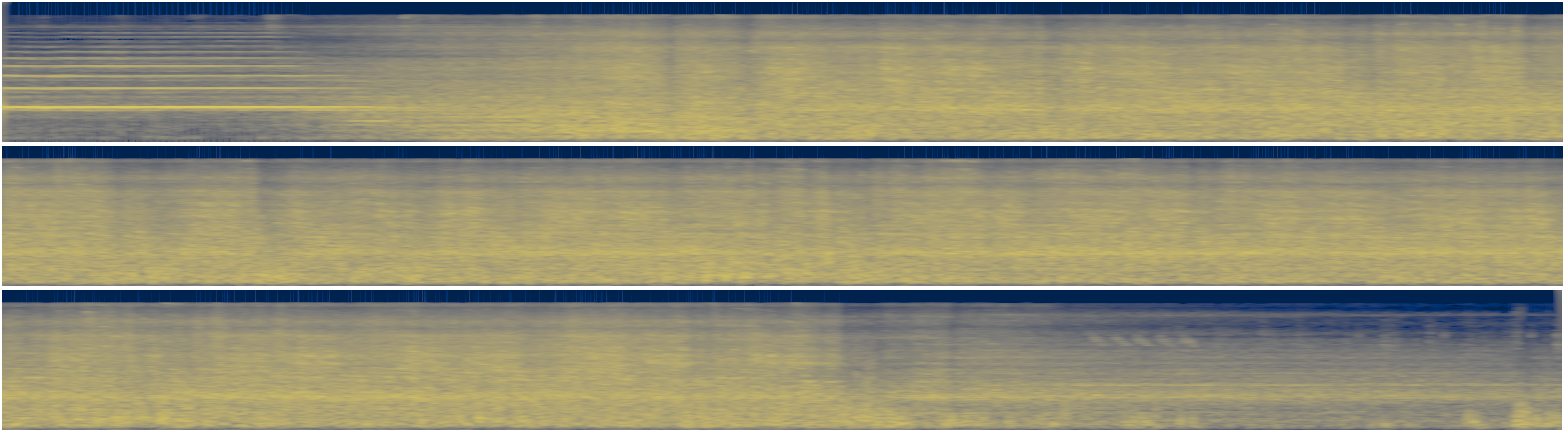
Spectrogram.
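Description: An electric locomotive sounds one steady horn blast for about the first two seconds. Its passenger train then rushes past at speed, a loud continuous rumble of wheels on rail with rapid clickety-clack from the coaches. The noise fades near the end as the train moves away.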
